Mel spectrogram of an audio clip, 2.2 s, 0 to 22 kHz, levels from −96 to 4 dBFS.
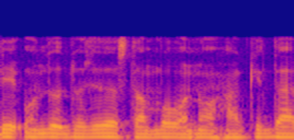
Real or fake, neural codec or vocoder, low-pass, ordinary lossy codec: fake; vocoder, 22.05 kHz, 80 mel bands, Vocos; 7.2 kHz; none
